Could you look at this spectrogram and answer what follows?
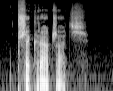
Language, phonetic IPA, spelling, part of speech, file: Polish, [pʃɛˈkrat͡ʃat͡ɕ], przekraczać, verb, Pl-przekraczać.ogg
